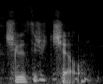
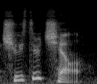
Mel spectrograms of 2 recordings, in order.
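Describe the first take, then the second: First: Sassy lisped "chill"; condescending flamboyant lisp. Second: Catty person. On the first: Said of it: "You have to say it with that lisp". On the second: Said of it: "a catty person would say". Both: Retold or imitated.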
